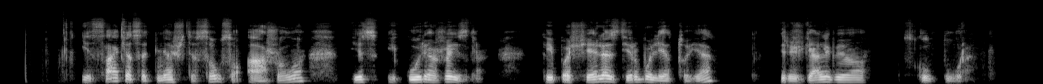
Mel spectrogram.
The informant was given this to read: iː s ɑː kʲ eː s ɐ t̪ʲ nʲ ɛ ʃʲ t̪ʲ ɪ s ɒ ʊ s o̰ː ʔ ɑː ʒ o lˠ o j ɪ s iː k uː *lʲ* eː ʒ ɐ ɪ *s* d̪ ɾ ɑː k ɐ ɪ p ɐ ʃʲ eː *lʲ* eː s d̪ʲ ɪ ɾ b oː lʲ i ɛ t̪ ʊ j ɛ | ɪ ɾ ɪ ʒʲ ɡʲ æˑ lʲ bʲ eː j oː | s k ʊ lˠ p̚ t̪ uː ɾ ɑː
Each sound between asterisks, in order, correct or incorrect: incorrect, incorrect, correct

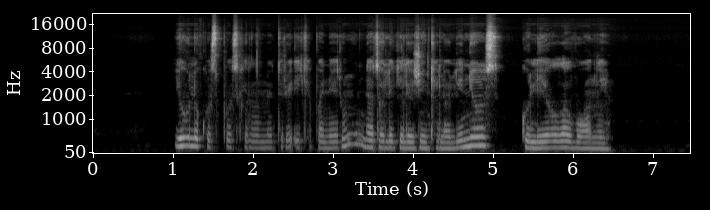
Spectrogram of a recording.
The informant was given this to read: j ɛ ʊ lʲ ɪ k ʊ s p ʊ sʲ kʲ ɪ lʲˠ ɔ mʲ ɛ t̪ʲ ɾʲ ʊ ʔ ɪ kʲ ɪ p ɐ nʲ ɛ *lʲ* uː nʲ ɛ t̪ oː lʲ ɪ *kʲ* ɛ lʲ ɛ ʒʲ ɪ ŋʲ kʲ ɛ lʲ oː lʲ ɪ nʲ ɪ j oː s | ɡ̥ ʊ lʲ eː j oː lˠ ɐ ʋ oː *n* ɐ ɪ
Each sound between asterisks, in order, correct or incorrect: incorrect, incorrect, correct

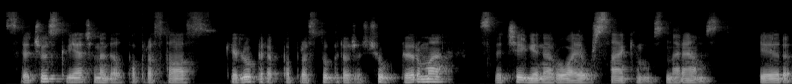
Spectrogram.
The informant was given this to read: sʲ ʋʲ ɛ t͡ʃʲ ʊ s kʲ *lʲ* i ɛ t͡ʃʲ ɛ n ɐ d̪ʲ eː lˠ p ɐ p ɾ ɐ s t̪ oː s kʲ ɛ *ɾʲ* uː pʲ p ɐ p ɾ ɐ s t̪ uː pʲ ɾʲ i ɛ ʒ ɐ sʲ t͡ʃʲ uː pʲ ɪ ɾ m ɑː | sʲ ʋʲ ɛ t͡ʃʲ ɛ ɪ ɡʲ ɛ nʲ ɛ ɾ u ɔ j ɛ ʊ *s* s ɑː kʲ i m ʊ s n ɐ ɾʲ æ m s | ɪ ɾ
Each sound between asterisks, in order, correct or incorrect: correct, incorrect, incorrect

